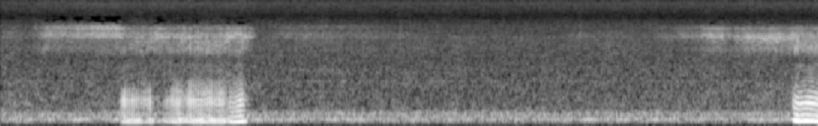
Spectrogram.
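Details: Soft, fluttering snores with quiet breaths between, from a dog napping in a small room; snoring.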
